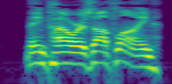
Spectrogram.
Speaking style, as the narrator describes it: another technician shouted

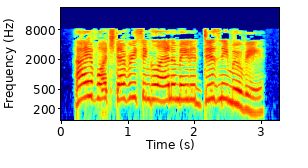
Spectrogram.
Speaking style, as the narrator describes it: Amanda yelled out

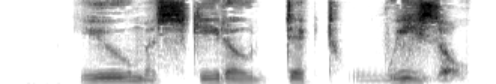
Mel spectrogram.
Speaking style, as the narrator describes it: she said, her voice coldly furious

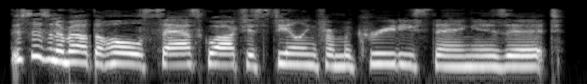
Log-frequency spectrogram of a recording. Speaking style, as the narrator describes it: Duffy groaned

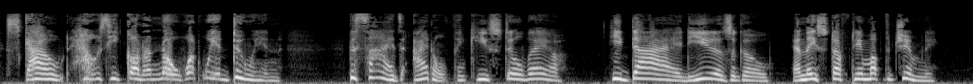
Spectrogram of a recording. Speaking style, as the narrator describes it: Jem hissed

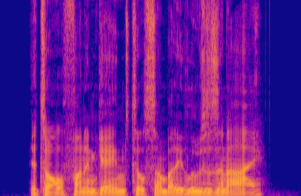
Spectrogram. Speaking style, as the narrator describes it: I replied

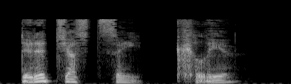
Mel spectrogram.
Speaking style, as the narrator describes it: Pinkerton hissed

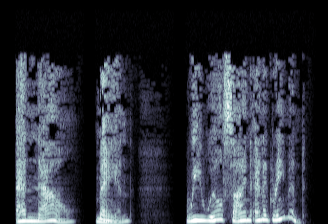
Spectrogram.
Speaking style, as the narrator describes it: purred Anastaria, looking pleased

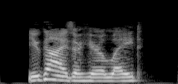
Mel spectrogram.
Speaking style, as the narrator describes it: he said flatly

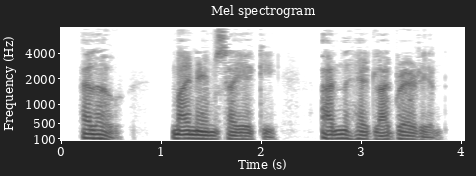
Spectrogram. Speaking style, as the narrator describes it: the woman said, and smiled calmly

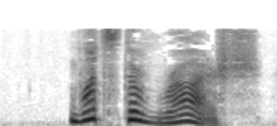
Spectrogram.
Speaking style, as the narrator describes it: Adian drawled

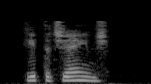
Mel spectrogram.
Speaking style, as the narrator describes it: he muttered

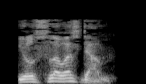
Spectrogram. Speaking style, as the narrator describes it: Raiden said curtly

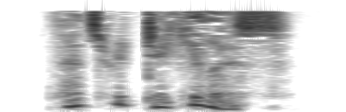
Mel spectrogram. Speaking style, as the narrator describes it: she mutters

